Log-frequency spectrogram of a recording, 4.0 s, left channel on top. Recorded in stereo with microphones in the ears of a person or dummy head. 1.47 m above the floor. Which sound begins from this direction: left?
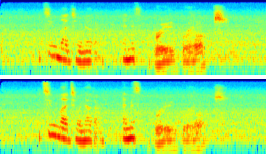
A man speaking, at 2.2 s.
